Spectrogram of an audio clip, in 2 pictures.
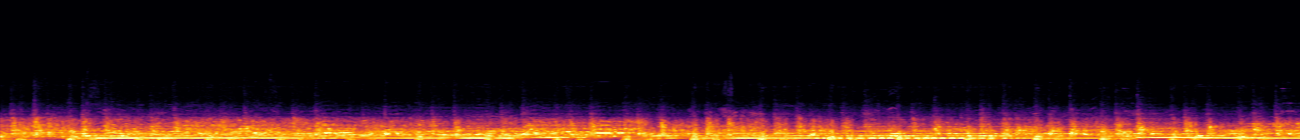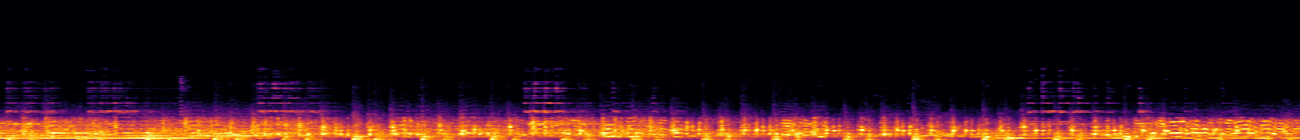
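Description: Nadaswaram and thavil temple music: the reed pipe holds long sustained notes over a steady beat of drum strokes, about two or three a second. Bursts of high, bright ringing come in during the second half.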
